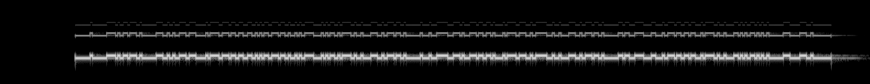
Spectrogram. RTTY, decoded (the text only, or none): NAME IS JOSE, QTH GENT, LOC LE44MN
